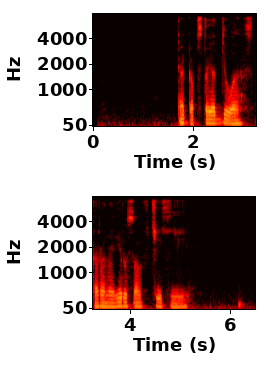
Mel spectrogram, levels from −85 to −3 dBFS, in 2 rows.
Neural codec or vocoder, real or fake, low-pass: codec, 44.1 kHz, 2.6 kbps, SNAC; fake; 7.2 kHz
